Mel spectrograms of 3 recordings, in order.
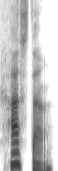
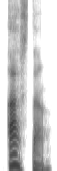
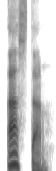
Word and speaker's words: hasta: Before we start, here is a secret: many goodbyes start with h, but in Spanish, the h is silent. Do not say jasta; say hasta. Listen: hasta.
